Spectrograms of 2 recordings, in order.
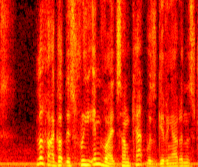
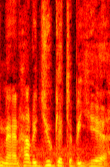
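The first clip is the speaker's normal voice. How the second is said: ordinary talk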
